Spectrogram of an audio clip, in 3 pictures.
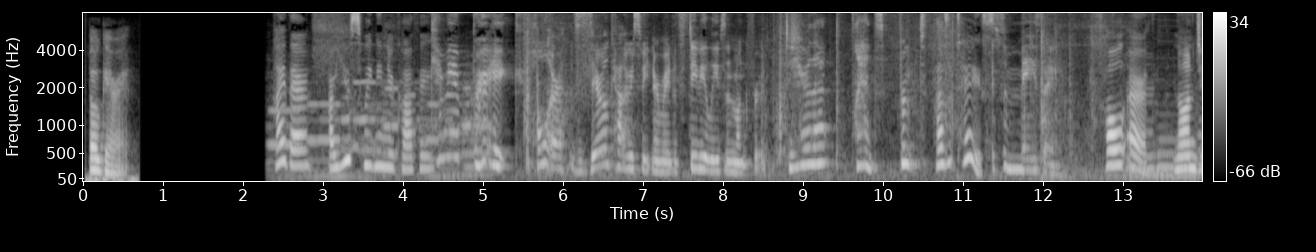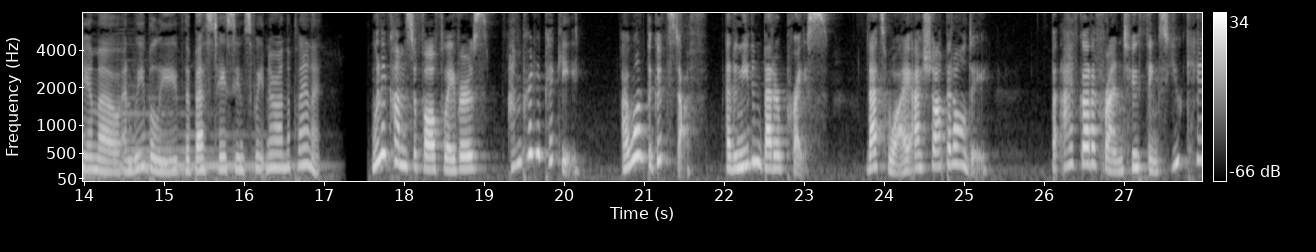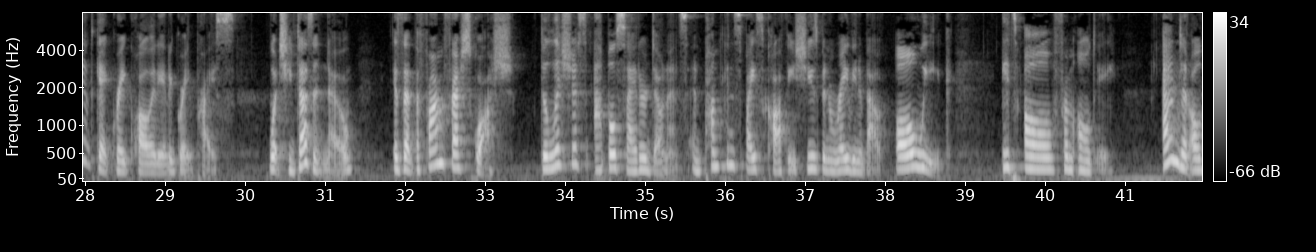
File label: commercial; Innovative LA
